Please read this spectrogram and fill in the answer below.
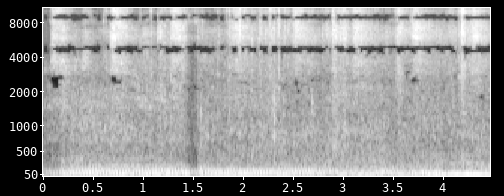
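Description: A car engine idling, a steady low rumble.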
